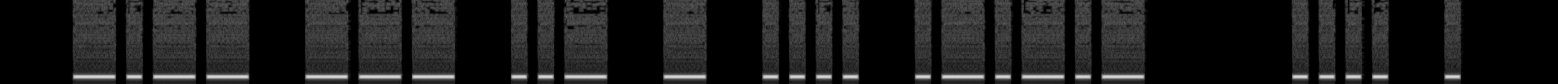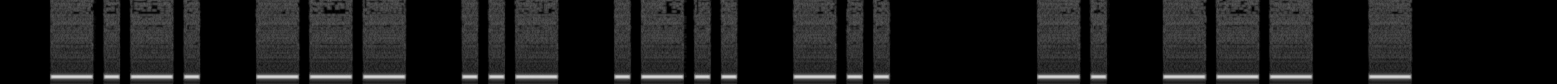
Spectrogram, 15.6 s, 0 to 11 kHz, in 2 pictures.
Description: Morse code, heard as a keyed tone, about 18 wpm, spaced as for 15 wpm, 1000 Hz. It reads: YOUTH. HE COULD NOT
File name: qotdfiles / 15wpm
